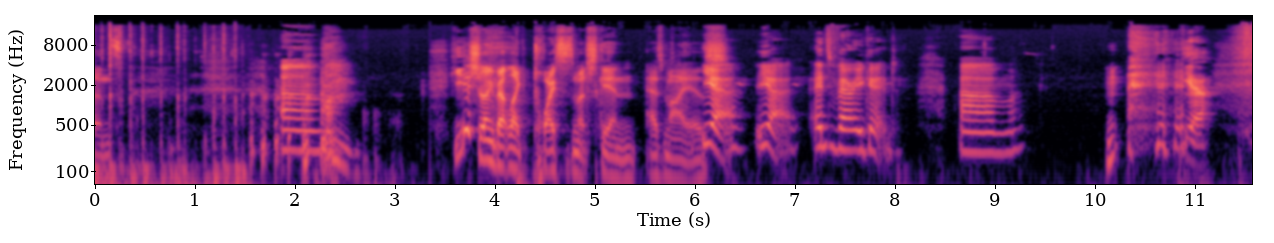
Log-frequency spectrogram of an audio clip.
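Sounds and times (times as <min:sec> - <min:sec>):
typing on a computer keyboard: 0:00.0 - 0:01.6
speech: 0:00.1 - 0:00.4, 0:01.8 - 0:02.6, 0:03.4 - 0:09.4, 0:10.1 - 0:11.5.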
